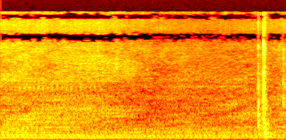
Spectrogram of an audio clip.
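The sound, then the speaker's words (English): A mail truck engine idles and rumbles steadily as the truck parks in a very tight fit inside a small garage, a low droning hum throughout, with a brief sharp clunk near the end. “They really parked that Big Mac truck right in this little garage.”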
